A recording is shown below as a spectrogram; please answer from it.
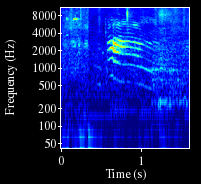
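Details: One of a family of pet cats giving its morning greeting, a single bright meow that starts high and sinks gradually, with light music playing softly behind it.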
